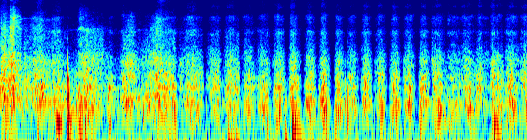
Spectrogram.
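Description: Fingertips rub and scratch the white, hollow silicone ear molds of a binaural microphone while hands grip the ears. The result is a quick, uneven series of close, soft scratching and rubbing strokes, with dull low thumps under the bright friction noise.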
